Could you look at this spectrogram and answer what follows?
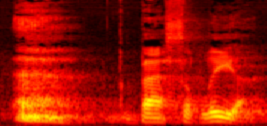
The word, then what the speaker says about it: basileia: Basileia is how it's pronounced.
